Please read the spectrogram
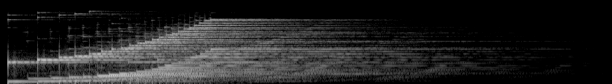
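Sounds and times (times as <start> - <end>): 
magic glissando of bright chimes: 0.1 - 3.8.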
